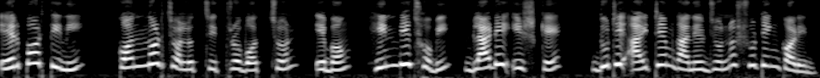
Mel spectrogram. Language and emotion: Bengali, neutral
